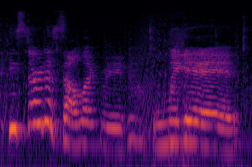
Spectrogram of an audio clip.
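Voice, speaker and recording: A woman's voice: on the high side, big pitch swings, a little slow, a little hiss or hum. A woman chatting casually and teasingly while watching a retro game being played. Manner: playful, teasing, giggly. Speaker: co-host watching a playthrough. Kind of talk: casual gaming chat.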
